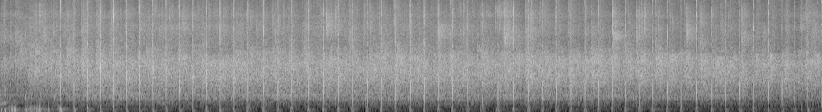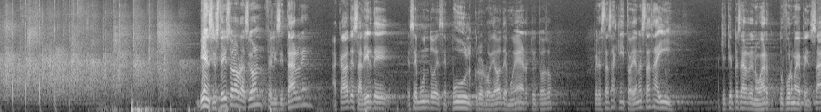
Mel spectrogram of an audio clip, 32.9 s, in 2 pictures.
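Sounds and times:
audience applause: 0.0 - 20.3
speech: 20.5 - 27.6, 28.3 - 30.1, 30.9 - 32.8.

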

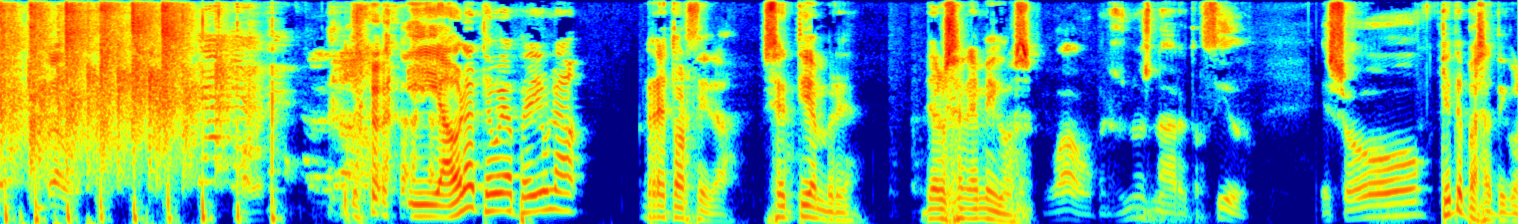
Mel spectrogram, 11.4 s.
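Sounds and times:
applause: 0.0 - 2.2
laughter: 1.4 - 3.3
speech: 2.8 - 11.3.

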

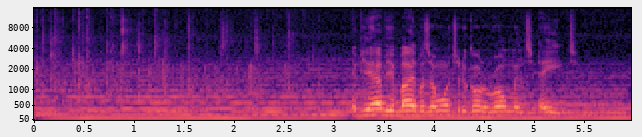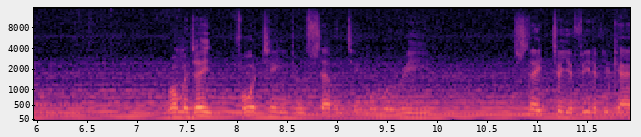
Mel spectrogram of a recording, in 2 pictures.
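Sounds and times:
crowd clapping hands: 0.0 - 3.2
sustained low musical chord: 0.0 - 11.9
speech: 3.2 - 5.6, 7.3 - 10.1, 10.8 - 11.9.

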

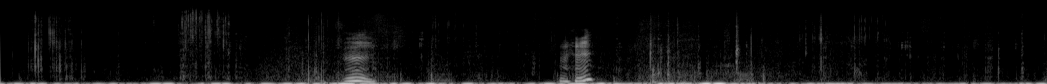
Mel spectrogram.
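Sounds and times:
crinkling and tearing: 0.0 - 3.4, 8.0 - 10.4
biting into a pre-made Italian sub sandwich: 0.0 - 5.1, 7.3 - 10.4.

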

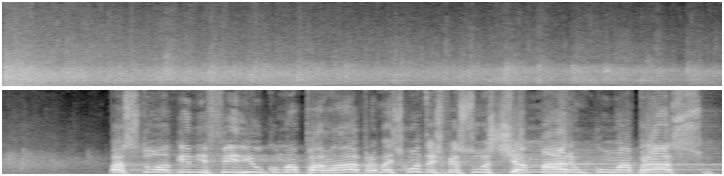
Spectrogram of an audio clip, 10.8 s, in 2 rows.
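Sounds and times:
audience applause: 0.0 - 6.2
speech: 6.2 - 10.8.

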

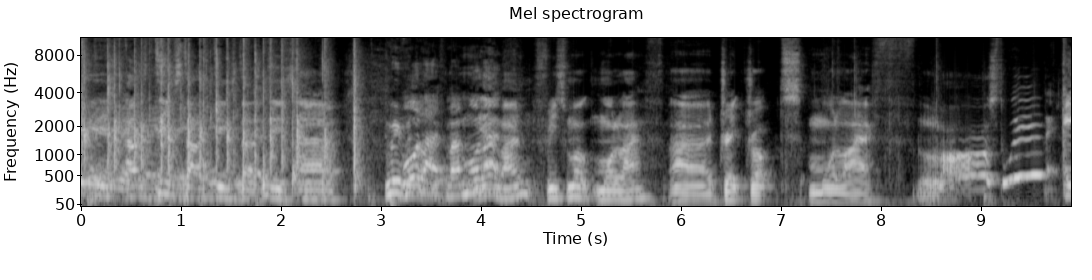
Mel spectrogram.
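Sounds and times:
hand clapping: 0.0 - 3.0
speech: 0.4 - 9.9.

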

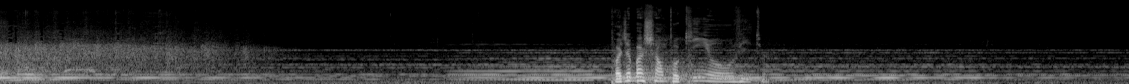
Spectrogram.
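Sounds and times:
audience applauding: 0.0 - 3.2
sustained keyboard chords: 0.0 - 11.2
speech: 6.1 - 7.8.

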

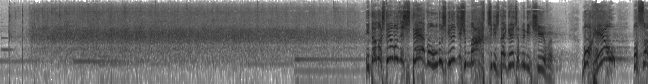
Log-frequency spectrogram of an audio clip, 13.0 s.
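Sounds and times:
audience applause: 0.2 - 7.5
speech: 7.3 - 12.9.

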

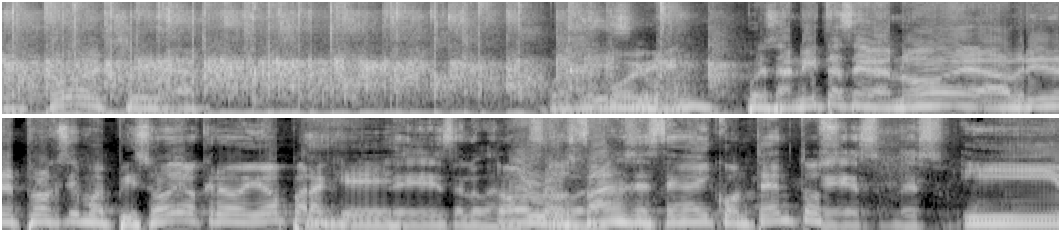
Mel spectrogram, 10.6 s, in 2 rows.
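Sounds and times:
applause: 0.0 - 3.7
speech: 0.2 - 1.3, 2.7 - 10.5.

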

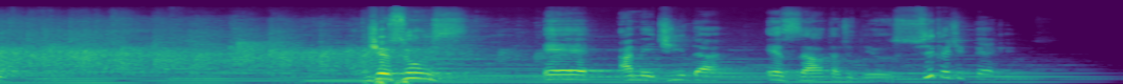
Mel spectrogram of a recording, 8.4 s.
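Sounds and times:
audience applause: 0.0 - 4.4
speech: 2.8 - 7.7.

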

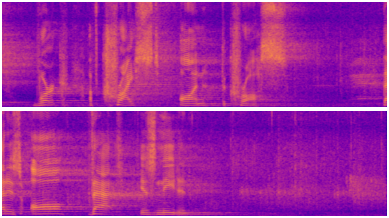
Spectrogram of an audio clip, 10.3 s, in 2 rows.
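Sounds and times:
speech: 0.4 - 3.8, 5.1 - 8.0
weak audience clapping: 7.9 - 10.2.

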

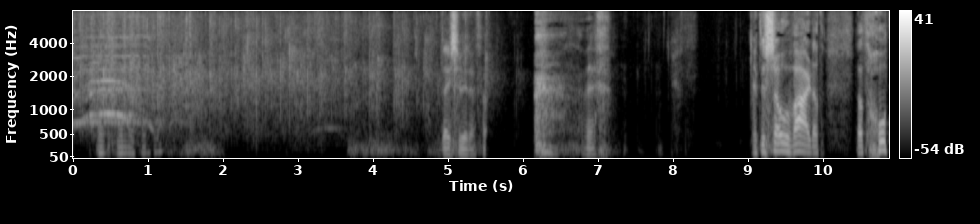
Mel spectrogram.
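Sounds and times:
audience applause: 0.0 - 6.1
speech: 0.3 - 1.8, 4.9 - 5.5, 6.8 - 7.2, 9.0 - 10.8.

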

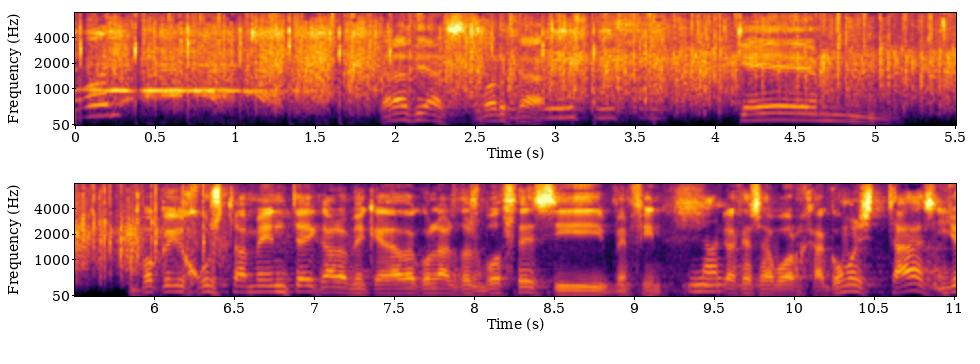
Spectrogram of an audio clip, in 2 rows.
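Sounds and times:
audience applause: 0.0 - 6.7
speech: 1.9 - 5.2, 5.8 - 11.0.

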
